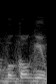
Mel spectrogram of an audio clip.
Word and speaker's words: bulgogi: Um, today's special at this event, we're gonna showcase one of my most favorite uh, item is the uh, Korean style bulgogi rice bowl. Okay. – Um, how, today, how did you say that? – Uh, bulgogi. Bulgogi. Yeah, bulgogi. As bulgogi.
